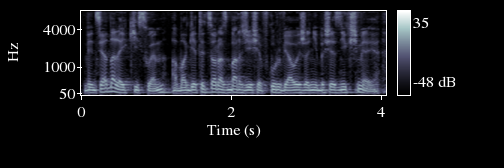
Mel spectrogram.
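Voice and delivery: ordinary delivery

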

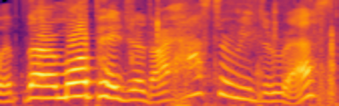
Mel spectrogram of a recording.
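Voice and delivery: plain reading voice

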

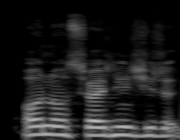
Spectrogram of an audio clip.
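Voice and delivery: high, loud imitation of the caller; mock scam caller. Retelling the scam caller before he hung up. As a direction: squeak out the caller's polite plea. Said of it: "scam caller voiced".

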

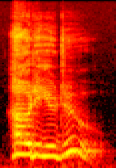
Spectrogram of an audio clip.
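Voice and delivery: lightly voiced husky straw man; husky scarecrow. A narrator's reading. Scarecrow politely greeting the girl, husky. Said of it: "in a rather husky voice".

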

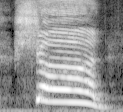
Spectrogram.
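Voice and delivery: high, loud repeated desperate calls; frantic yelling. Retold or imitated. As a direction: yell the name over and over, panicking. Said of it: "will just say".

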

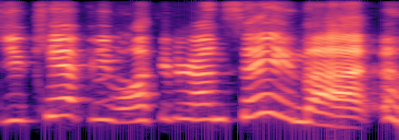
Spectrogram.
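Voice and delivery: high-pitched parental telling-off; mock scolding. Mom warns toddler about swearing, high mock scolding. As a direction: chide a small child playfully.

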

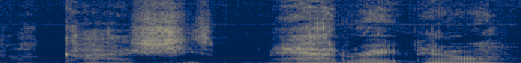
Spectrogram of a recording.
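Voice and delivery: hushed, laughing whisper about his wife; whispered aside. Retold or imitated. Husband whispering to friend that his wife is mad. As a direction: breathe it like a secret warning. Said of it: "It's like".

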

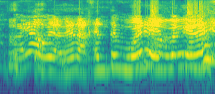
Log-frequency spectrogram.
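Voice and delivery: loud, laughing 'people die'; laughing blunt quip. Real, not acted. Joking to friends about everyday problems, loud and laughing. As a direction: blurt it out through laughter.

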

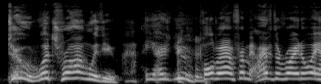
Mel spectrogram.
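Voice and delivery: high, loud, slowed outraged yell; angry biker. Retold or imitated. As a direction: tell the driver off for cutting you. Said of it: "He's like".

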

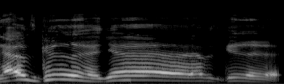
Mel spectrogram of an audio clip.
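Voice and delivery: high, slow put-on voice; mock-grand praise for the singer; hammed-up praise. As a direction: stretch it out in a silly high voice.

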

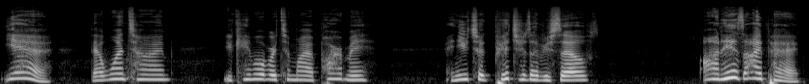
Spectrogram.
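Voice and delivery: high, increasingly loud retelling of her accusation; accusing friend. Retold or imitated. Voicing Hillary's accusation.

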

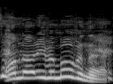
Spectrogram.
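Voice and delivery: very high, freaked-out denial; hammed-up high-pitched alarm; mock protest. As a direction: play a spooked séance player insisting it isn't you. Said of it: "a bunch of people going".

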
